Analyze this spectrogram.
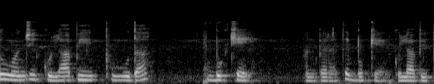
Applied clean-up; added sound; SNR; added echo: none; none; none; none.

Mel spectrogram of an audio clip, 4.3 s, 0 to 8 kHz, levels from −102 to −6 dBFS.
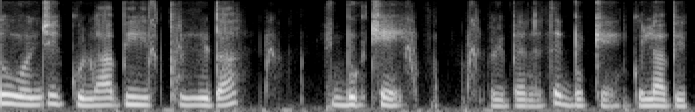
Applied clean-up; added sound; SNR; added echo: neural diffusion model UNIVERSE++.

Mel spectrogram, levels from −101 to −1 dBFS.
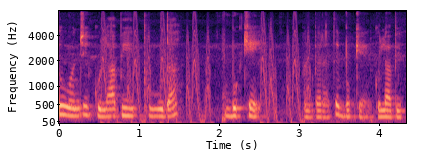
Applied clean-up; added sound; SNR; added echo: none; Scratching (performance technique); 16 dB; none.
